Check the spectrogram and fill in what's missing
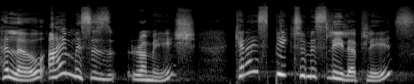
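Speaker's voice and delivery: friendly tone with rising intonation. In a practice phone call, a caller asks for someone, rising, friendly intonation. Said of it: "in rising intonation to create a friendly tone".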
